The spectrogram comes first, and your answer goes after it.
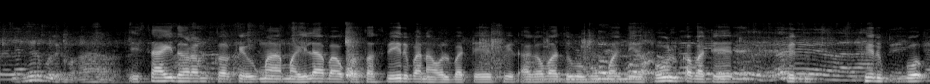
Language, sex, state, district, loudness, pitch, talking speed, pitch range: Bhojpuri, male, Uttar Pradesh, Ghazipur, -19 LUFS, 130 Hz, 140 wpm, 120-150 Hz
